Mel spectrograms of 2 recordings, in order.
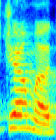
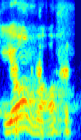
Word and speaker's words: JOMO: Is it JOMO, FOMO, JOMO, right? Am I saying it right? Yeah, it's JOMO, the joy of missing out. Yeah, because I said JOMO. I kind of like Latinize it. You know what I mean? Like it's You're like YOMO.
